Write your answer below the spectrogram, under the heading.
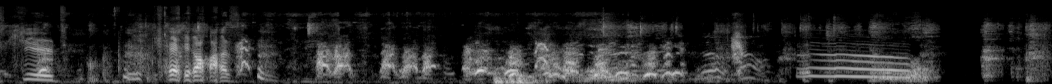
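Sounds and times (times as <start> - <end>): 
speech: 0.2 - 3.6
laughter: 1.1 - 2.9
several dogs barking and yipping while playing: 2.3 - 8.1
dog whining: 4.8 - 9.3.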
